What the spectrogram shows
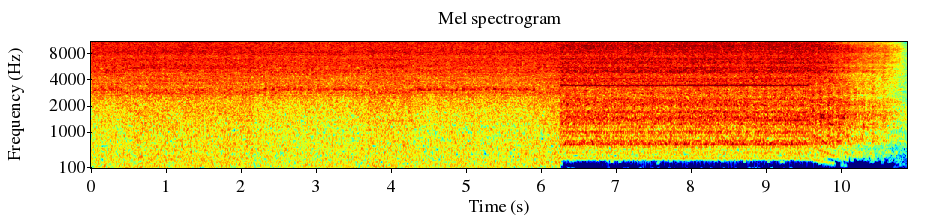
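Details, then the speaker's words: Ozito DBS-095 drill bit sharpener restoring a badly worn bit: a steady high hiss of stone on steel over an even motor hum, then the motor winds down; normal grinding. "Okay, it's about 3/4 of the way through. It's creating a nice edge on it."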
